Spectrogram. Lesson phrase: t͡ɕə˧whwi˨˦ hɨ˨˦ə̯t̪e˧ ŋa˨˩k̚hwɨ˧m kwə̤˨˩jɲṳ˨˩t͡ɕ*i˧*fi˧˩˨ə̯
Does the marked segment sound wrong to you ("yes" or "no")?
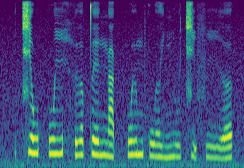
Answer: yes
